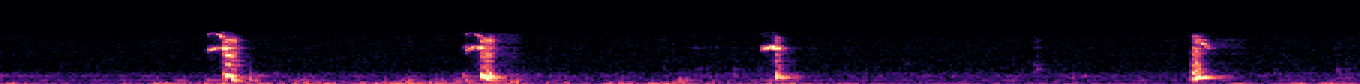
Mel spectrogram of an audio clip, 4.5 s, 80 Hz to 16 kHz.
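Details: Peregrine falcon at de Mortel on 19 April 2020, 14:35; four sharp, clipped calls, each roughly a second apart with a longer pause before the last, over a low background hum.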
